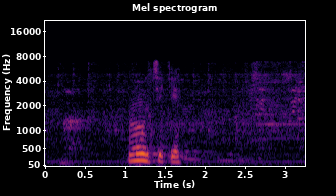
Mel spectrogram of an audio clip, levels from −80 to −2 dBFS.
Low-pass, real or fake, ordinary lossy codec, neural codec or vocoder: 7.2 kHz; real; Opus, 24 kbps; none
